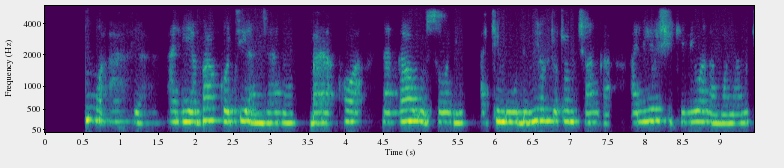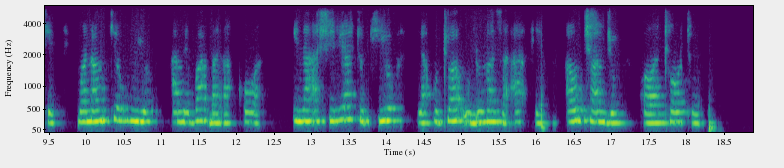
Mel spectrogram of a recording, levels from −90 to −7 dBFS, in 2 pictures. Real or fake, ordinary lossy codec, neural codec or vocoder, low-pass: fake; Opus, 16 kbps; codec, 16 kHz, 8 kbps, FreqCodec, smaller model; 5.4 kHz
